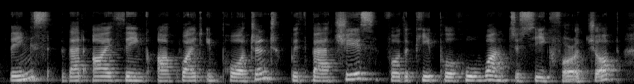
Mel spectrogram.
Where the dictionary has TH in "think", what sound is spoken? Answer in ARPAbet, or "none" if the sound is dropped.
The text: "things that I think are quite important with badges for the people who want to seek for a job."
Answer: TH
